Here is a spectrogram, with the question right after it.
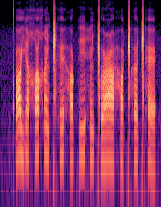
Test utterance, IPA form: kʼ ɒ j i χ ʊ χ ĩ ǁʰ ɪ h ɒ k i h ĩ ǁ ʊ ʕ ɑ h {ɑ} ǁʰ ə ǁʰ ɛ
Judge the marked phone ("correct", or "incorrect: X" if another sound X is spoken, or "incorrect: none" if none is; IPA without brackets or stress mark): incorrect: ɒ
